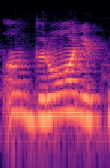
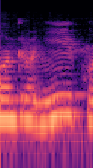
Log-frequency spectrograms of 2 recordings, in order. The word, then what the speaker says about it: Andrônico: Um nome de destaque aqui é o de Lívio Andrônico, ou Andronico, né? Existem essas duas pronúncias, que é o primeiro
